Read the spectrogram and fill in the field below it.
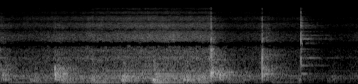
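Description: Grated coconut is stirred into snake gourd kootu in a pan: soft scraping strokes with a few sharp clicks of the spoon against the pan, close and fairly quiet, with no talking.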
